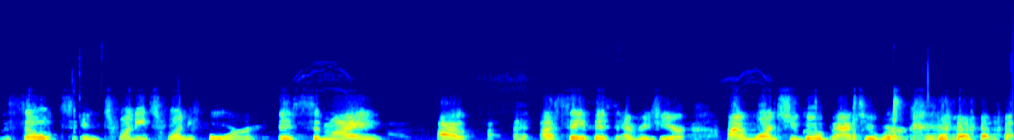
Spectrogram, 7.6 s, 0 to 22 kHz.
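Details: Woman who had a stroke at age 36 damaging about a third of her brain, including the speech center, initially leaving her unable to speak with right-side paralysis; she had aphasia and apraxia of speech after the stroke.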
